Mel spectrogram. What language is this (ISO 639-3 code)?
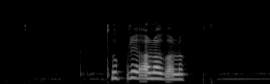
nep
